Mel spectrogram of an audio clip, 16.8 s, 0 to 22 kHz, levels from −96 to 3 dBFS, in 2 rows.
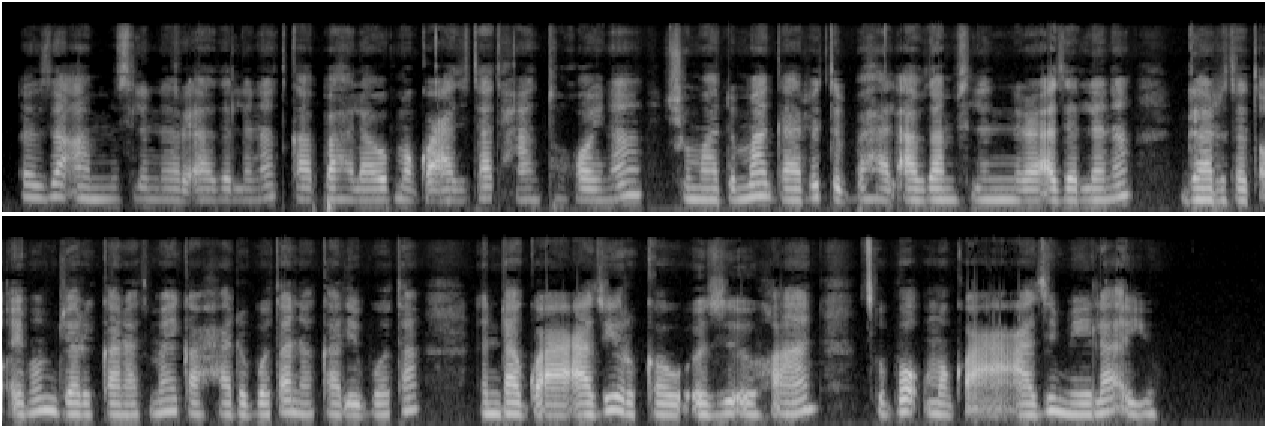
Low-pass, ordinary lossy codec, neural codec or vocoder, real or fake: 14.4 kHz; AAC, 48 kbps; none; real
